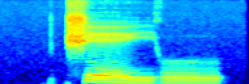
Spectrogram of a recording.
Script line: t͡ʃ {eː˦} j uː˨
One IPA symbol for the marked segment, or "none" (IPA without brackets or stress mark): eː˦˨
